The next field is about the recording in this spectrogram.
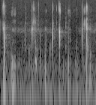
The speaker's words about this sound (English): Anyway, so, so I get the oatmeal, and it, it kind of like sounds like this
